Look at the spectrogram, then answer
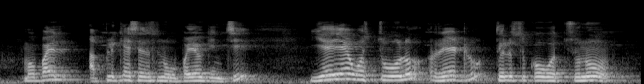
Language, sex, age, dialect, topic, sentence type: Telugu, male, 31-35, Southern, agriculture, question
